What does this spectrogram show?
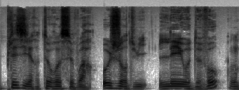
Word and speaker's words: Devaux: J'ai le plaisir de recevoir aujourd'hui Léo Deveau. On le prononce bien comme ça ?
